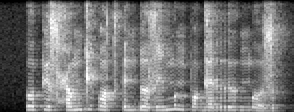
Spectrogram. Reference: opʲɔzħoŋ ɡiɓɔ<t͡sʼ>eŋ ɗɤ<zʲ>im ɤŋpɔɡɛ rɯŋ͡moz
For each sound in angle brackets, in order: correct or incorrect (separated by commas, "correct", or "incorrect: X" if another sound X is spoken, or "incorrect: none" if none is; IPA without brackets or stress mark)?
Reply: correct, incorrect: z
